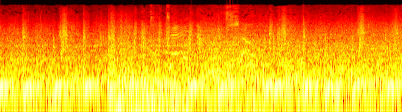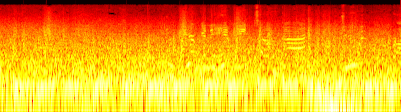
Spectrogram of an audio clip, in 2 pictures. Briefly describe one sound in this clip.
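Explosions burst with loud bangs.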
